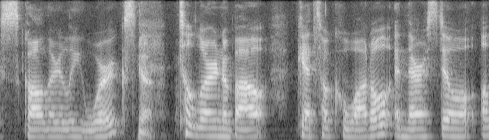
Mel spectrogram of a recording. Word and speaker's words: Quetzalcoatl: It's definitely a lot of like scholarly works to learn about Quetzalcoatl, and there are still a lot more questions than answers.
